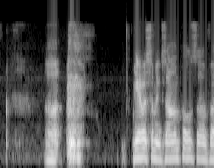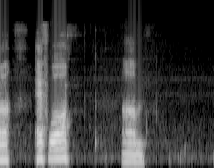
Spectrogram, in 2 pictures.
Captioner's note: cough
